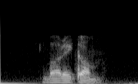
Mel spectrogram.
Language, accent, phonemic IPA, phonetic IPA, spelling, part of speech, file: Armenian, Eastern Armenian, /bɑɾeˈkɑm/, [bɑɾekɑ́m], բարեկամ, noun, Hy-բարեկամ.ogg
- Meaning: 1. relative 2. friend, pal 3. buddy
